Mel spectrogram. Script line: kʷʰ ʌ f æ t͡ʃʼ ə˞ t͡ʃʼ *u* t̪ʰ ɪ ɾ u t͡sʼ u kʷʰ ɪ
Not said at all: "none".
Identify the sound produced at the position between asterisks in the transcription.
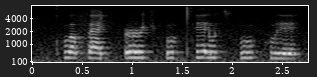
u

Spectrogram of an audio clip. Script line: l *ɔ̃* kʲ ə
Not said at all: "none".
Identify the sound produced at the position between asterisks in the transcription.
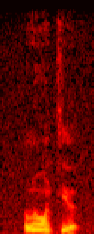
ɔ̃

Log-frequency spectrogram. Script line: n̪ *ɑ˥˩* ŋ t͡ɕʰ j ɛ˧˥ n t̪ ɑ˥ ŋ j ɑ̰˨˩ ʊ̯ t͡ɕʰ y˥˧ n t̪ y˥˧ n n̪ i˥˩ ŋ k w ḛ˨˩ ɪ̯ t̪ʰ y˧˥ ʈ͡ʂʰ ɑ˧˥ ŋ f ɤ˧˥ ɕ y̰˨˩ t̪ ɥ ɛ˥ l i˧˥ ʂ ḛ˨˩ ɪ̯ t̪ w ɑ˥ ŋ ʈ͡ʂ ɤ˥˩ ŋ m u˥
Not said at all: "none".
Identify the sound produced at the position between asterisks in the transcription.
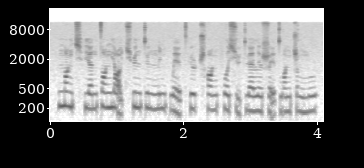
ɑ˥˩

